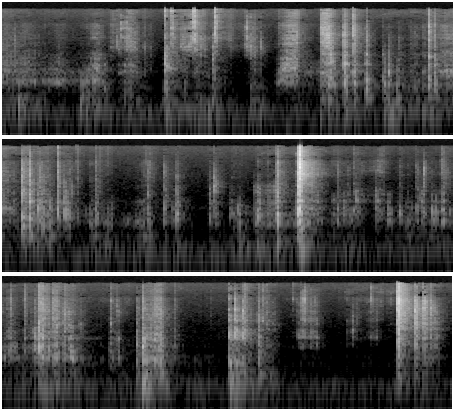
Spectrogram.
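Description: Hard plastic housing of a coffee maker being handled and taken apart: irregular clicks, knocks and rattles as the body is turned over, a screwdriver pries at the base, and the base plate comes off near the end. The sharpest knock comes about halfway through.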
